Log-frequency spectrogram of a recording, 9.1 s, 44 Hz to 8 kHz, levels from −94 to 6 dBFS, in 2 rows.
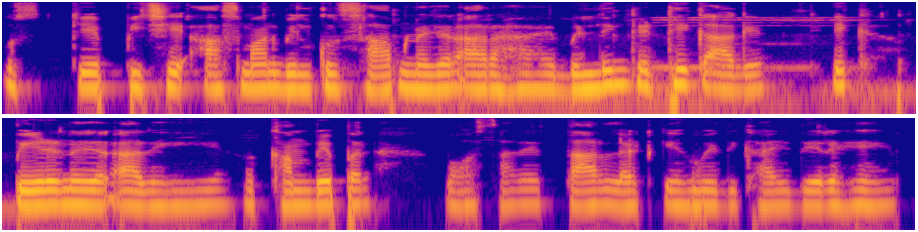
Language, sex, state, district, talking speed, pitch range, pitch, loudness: Hindi, male, Jharkhand, Ranchi, 195 wpm, 140-150 Hz, 145 Hz, -16 LUFS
